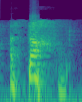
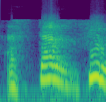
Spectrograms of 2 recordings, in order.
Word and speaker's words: استغفر: ولذلك عندما يعني تجد بعض الناس ينطق كلمة استغفر، عندما يتسرع يقول استغفر. الذي حدث هنا أن الغين وهي من حروف الجهر انقلبت إلى حرف مهموس هو الخاء، فقال استغفر، والصواب استغفر الله العظيم.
